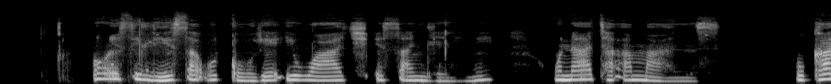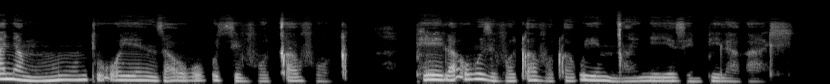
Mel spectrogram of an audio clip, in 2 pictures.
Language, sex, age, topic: North Ndebele, female, 25-35, health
